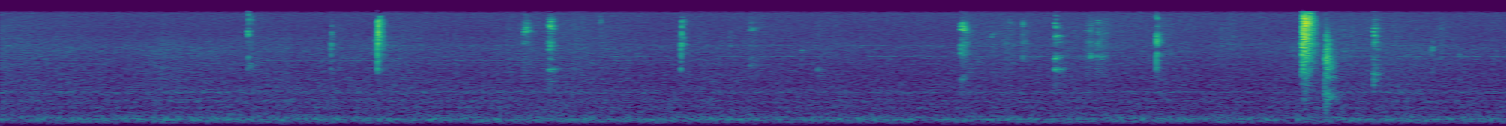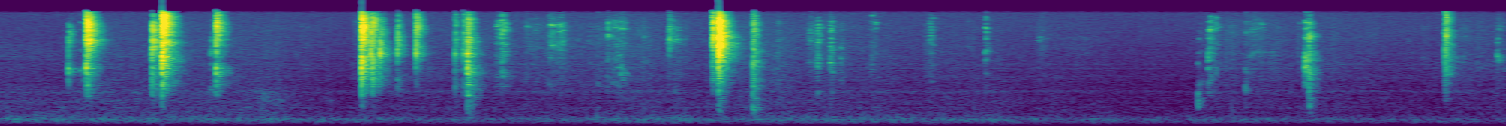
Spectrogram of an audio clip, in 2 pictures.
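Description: Steady low rumble of a moving GO Transit commuter train, heard from inside the passenger car. A scattering of sharp clicks cuts through it, bunched from about halfway through and loudest there.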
